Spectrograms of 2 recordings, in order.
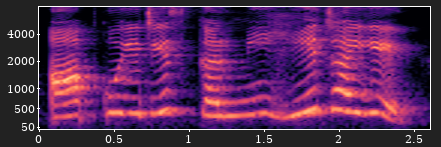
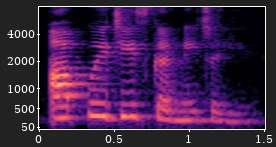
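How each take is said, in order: First: It is said emphatically, with changed pitch. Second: It is said plainly, with even pitch.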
